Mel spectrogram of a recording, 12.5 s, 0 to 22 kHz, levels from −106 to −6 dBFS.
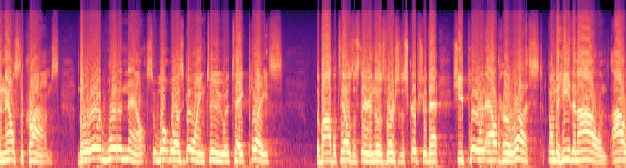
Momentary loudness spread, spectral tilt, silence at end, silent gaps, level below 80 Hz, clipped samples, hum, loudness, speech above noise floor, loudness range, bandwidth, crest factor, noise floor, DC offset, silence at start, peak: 9 LU; -4.5 dB/octave; 0 s; none; -36 dBFS; 7%; none; -5 LUFS; 41 dB; 2 LU; 17 kHz; 6 dB; -46 dBFS; under 0.1%; 0 s; 0 dBFS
